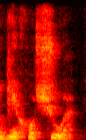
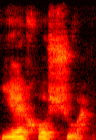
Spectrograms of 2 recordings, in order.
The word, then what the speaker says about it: Yehoshua: Se pronuncia, la primera parte es Yah, y por lo tanto ahí Yehoshua.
